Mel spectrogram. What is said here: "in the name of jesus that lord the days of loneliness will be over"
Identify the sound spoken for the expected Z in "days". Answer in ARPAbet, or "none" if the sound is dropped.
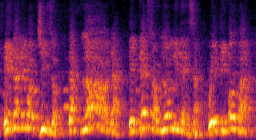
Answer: S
